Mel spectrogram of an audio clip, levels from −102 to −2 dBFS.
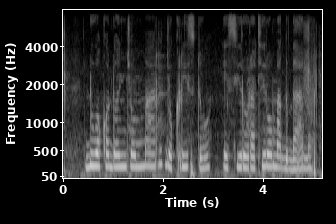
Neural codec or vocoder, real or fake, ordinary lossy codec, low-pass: none; real; none; 7.2 kHz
